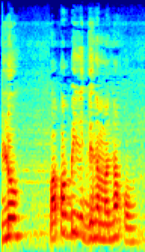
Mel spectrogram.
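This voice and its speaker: A woman's voice: mid-range voice, brisk, lightly acted. A woman voicing a little girl who pleads and whines at her mother for toys in a comedy skit. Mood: whiny pleading. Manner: pleading, whiny. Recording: background music playing.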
